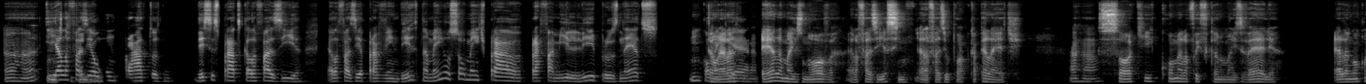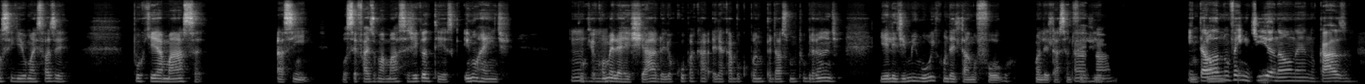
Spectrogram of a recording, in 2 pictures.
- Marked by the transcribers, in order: unintelligible speech
- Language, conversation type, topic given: Portuguese, podcast, Você tem alguma lembrança de comida da sua infância?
